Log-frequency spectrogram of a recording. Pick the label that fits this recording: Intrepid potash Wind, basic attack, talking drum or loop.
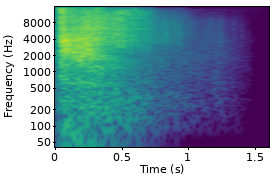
basic attack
